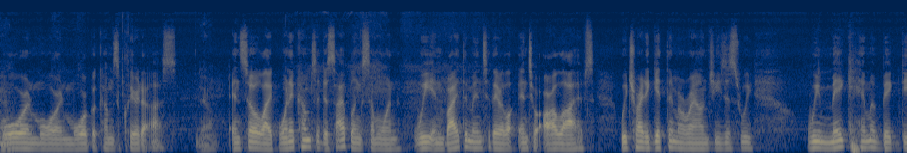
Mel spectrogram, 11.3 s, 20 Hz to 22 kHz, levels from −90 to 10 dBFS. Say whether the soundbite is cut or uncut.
uncut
